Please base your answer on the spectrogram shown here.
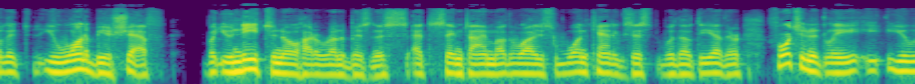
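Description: A man hosting a podcast interview, asking questions with frequent halting restarts. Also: medium pitch, darkish tone, dry recording. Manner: halting, repeats words. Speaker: podcast host.

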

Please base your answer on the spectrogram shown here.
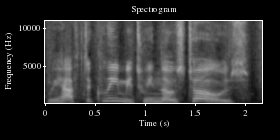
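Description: A woman's voice: sits high, expressive, measured pace, a bit bright, slight background noise. A woman voicing a playful, eager young boy bear cub in a children's cartoon, with a bubbly, singsong way of talking. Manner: bubbly, singsong, giggly play-acting. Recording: music behind the voice.

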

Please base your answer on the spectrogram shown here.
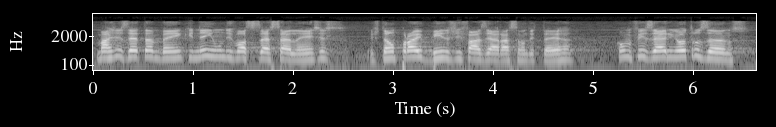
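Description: A man in his thirties from Brazil, a city councillor giving a formal speech at a lectern to the council, addressing the chair and rising in pitch when he presses a point. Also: brisk, a bit bright. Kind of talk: legislative floor speech. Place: council chamber, indoors, medium-sized. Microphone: lectern microphone, standing. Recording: long reverb from a council chamber.

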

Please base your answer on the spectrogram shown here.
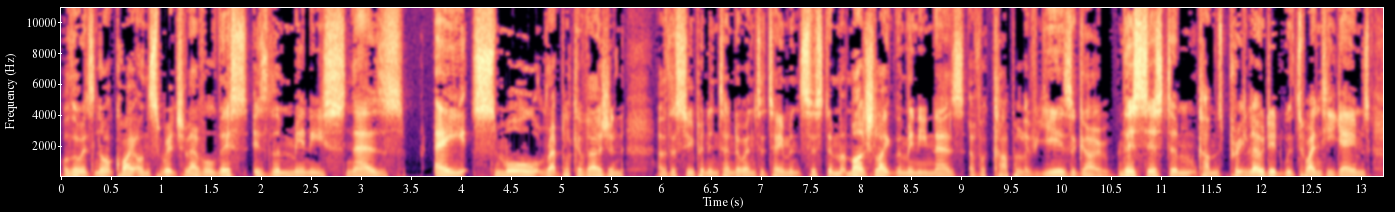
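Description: A young British man with a croaky voice hosting a solo gaming news podcast, chatty and opinionated. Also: medium pitch, warm tone, no room sound. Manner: chatty, opinionated, apologetic asides. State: hoarse, croaky voice after a concert. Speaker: podcast host.

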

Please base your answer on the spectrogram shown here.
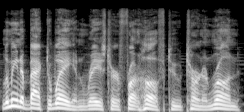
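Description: A man's voice: mid-range voice, normal speed, dry recording, soft background music. A man reading scripted fiction as an audiobook narrator.

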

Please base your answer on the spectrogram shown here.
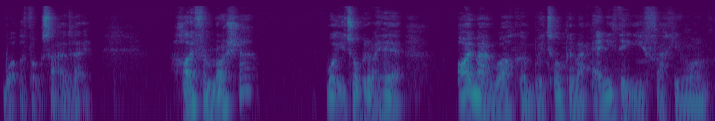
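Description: A man in his thirties with a very deep, slightly damaged voice, chatting casually and crudely while reading his livestream chat in a small room. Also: brisk, long pauses, darkish tone. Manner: rambling, crude, jokey. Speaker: livestream host. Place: small room with red curtain and red light.

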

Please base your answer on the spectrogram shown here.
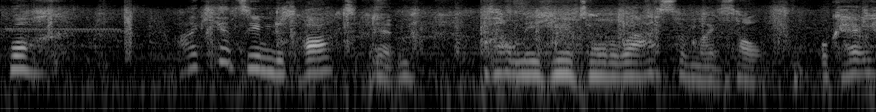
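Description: A sarcastic, determined American high school girl acted by a young woman with a fairly high voice. She is blunt, wry and wordy, in natural film-comedy style. It is recorded outdoors over clearly noticeable background noise. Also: expressive, fairly quick, lightly acted. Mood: earnest, frustrated. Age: young adult. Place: open outdoor sports field.

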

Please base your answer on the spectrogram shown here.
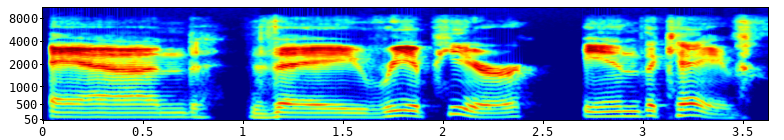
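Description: A man's voice: medium pitch, very slow, sharp tone, clean tone, dull audio. A man narrating a tabletop game scene dramatically, as game master.

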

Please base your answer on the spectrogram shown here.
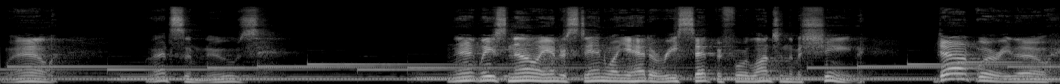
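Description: A man voicing a laid-back, joking skeleton in a comic dub, casual and deadpan. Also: fairly high pitch. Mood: calm, resigned. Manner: unhurried, deadpan. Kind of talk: comic dub character acting. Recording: echoey reverb, music behind.

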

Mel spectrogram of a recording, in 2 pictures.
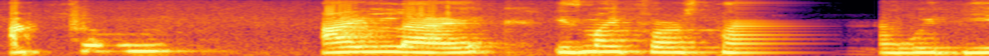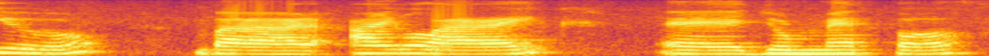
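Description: A woman, practicing English on a video call in a hesitant, halting way. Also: fairly high pitch, fairly even intonation, low-quality recording. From Peru. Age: 30s. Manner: hesitant, halting, with shy laughs. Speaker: student. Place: small room indoors. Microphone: laptop webcam on video call.

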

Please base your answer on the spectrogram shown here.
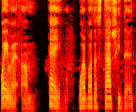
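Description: A man playing an excitable, flustered young video-game adventurer in an amateur cartoon skit, stammering and exclaiming. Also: mid-range voice, fairly quick, a little hiss or hum, close to an everyday voice. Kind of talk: amateur animated skit dialogue.

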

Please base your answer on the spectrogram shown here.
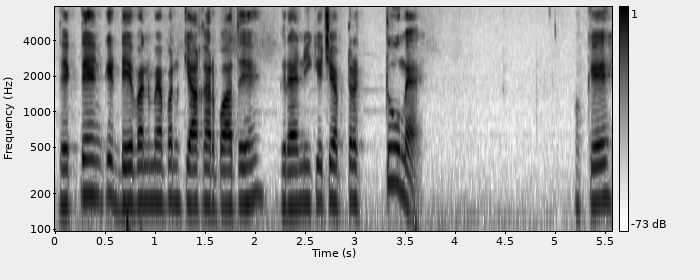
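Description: A man's voice: fairly high pitch, fairly even intonation, normal speed. A young man giving casual commentary as host of a gaming video, with game music behind him.

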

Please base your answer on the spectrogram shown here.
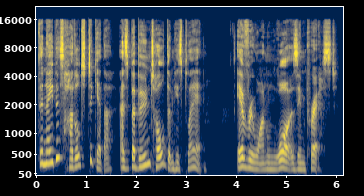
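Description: A woman in her thirties reading a children's picture book aloud on a sofa, with voiced sound effects and hushed whispers. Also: lowish voice, expressive, measured pace. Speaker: storybook reader. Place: indoors on a sofa.

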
